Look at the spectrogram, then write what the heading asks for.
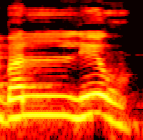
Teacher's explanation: یا ایہا الرسول بلغ، غین کو قلقلہ نہیں کرنا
